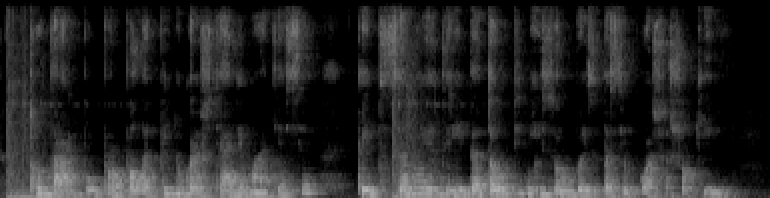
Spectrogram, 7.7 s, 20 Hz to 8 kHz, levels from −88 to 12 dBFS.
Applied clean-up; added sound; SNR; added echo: none; Slam; 18 dB; reverberation time 0.6 s.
